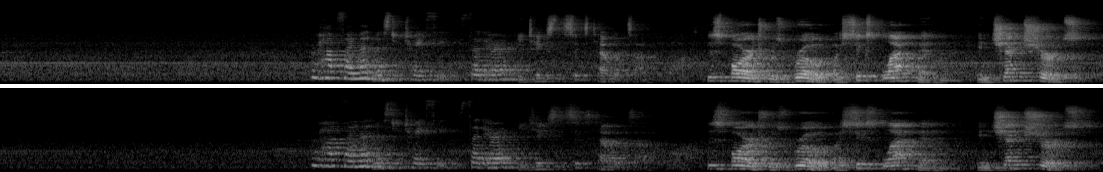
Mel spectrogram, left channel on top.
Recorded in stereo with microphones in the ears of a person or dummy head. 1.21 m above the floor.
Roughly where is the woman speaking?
Left.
